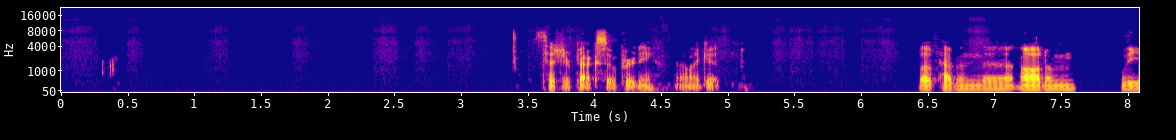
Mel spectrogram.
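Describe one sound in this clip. Footsteps fall softly on grass.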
